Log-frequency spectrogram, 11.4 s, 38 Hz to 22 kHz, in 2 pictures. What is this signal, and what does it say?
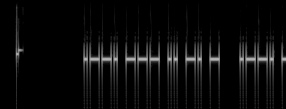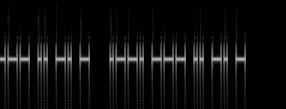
Morse code, heard as a keyed tone, about 20 wpm, 700 Hz. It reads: POINT POINT POINT
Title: Top 200 Words Repeated 20wpm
